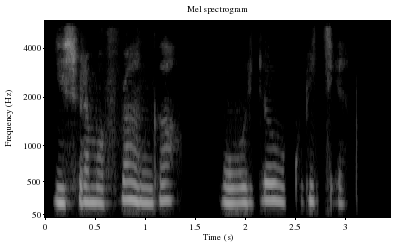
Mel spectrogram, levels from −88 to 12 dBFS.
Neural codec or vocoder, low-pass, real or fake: codec, 16 kHz, 1 kbps, X-Codec, WavLM features, trained on Multilingual LibriSpeech; 5.4 kHz; fake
